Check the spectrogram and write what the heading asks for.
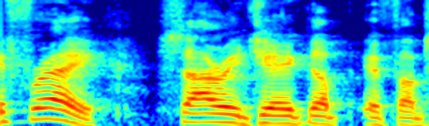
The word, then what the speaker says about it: Frey: Some say it's Fry. It's spelled Frey, so I'm going to say Frey.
